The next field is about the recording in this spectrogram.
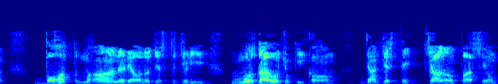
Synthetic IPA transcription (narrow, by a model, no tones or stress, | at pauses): bɔɦʊt̪məɦaːneɖeaːloːd͡ʒɪsʈd͡ʒeːɽiː | mʊɾd̪aːɦoːt͡ʃʊkːiːkaːm | d͡ʒãːd͡ʒɪst̪eːt͡ʃaːɾõːpaːseːõː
